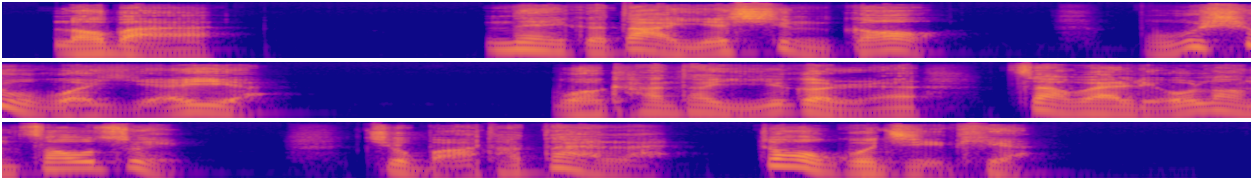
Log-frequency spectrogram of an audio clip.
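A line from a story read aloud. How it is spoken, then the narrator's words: Smiling. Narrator (Chinese): 郑小亮笑着说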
